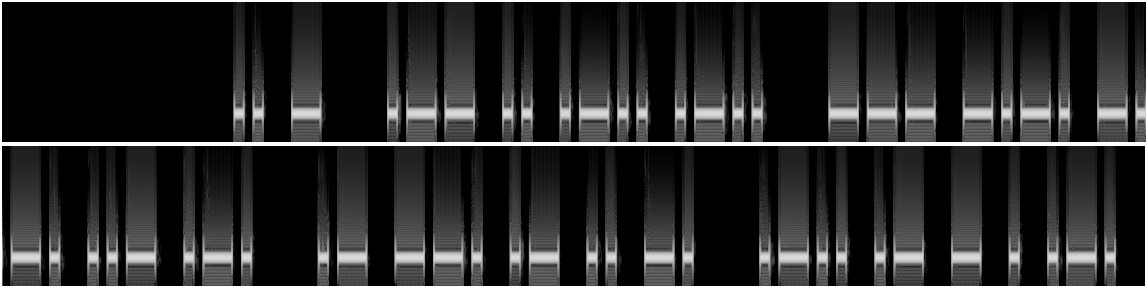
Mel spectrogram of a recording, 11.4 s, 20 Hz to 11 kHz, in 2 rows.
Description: Morse code, heard as a keyed tone, about 25 wpm, 700 Hz. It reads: IT WILL OCCUR AGAIN LATER
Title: Sentences from Top 1000 Words - Review Part 6 - 25wpm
